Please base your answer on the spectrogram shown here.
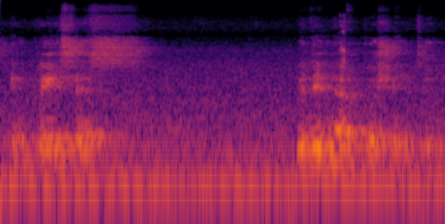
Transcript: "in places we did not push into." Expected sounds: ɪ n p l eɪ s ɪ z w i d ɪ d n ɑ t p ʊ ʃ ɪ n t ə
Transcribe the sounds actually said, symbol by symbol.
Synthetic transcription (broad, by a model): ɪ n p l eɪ s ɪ s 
